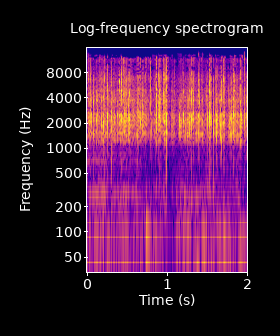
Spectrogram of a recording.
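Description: Motocross bike engine running as the bike rides the track, with steady rush from wind and scattered sharp clicks throughout.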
